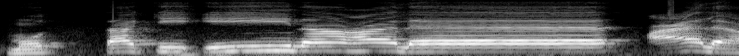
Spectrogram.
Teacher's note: आइन गले से अदा करेंगे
